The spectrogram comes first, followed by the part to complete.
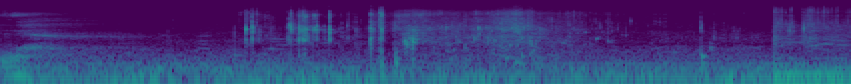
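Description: Handling noise as fishing gear is picked up on a boat: a few sharp clicks and a short rustle, over a low steady rumble of wind and water against the hull.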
